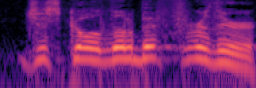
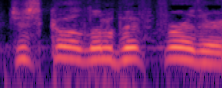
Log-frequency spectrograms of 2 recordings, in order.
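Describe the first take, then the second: First: Higher, louder, fast coaxing voice; a pushy tempter egging you on. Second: Higher, louder, fast coaxing voice, repeated; an insistent tempter pressing harder. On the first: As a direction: lure them a little further, pushing hard. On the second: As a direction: egg them on once more. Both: Retold or imitated.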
